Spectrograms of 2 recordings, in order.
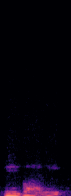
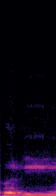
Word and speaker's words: Peabody: to talk about Richard Peabody and uh a very smart friend of mine in Pittsburgh who went to Boston College says don't pronounce it Peabody you'll sound like a Rube and it's py and all this stuff and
